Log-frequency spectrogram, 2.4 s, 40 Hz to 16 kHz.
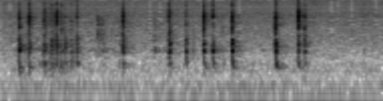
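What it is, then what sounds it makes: Plastic paddle hairbrush. A fingernail scratches the bristles of a black plastic paddle hairbrush, then fingertips tap its smooth, hollow plastic back. About 11 quiet, short, dry taps sound in quick succession, with a clicky tone around 790 Hz and little low end.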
